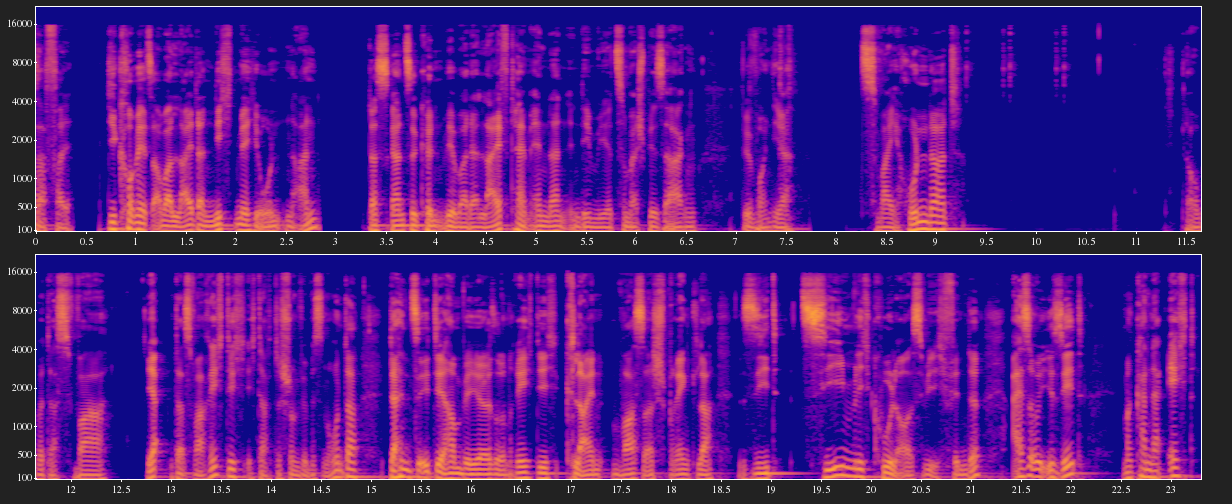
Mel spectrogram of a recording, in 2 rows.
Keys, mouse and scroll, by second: 0.1 shift+middle click, 0.5 middle click, 3.2-3.6 scroll up 5, 4.4 click, 7.0 0, 8.1 middle click, 9.0 click, 9.5 click, 10.0 click, 10.8 middle click, 11.7 middle click, 12.4 middle click, 12.9-13.3 scroll down 2, 13.3 shift+middle click, 14.1 middle click, 15.1 middle click, 21.1-21.6 scroll up 2, 21.6-22.0 scroll down 2, 22.0 shift+middle click, 23.1 middle click.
